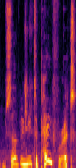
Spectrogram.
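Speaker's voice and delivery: very high goblin voice; goblin demanding payment. Acted.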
